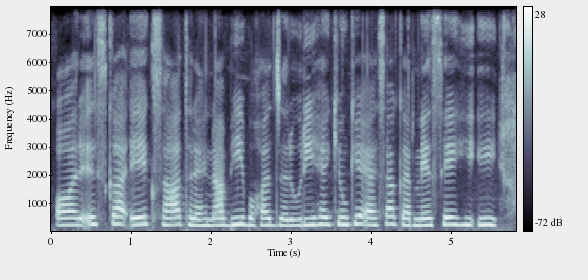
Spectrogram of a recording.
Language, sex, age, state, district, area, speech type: Urdu, female, 30-45, Uttar Pradesh, Lucknow, rural, spontaneous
